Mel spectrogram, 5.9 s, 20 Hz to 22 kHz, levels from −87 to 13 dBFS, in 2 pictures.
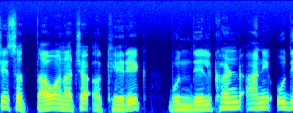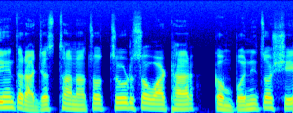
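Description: Speech carries low bit depth with noise shaping from start to finish: a steady, thin hiss, roughly 25 dB below the voice, that climbs toward the top of the band, consistent with 9-bit quantisation whose rounding error is pushed upward. A spectrogram shows a constant noise floor brightening toward the highest frequencies.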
